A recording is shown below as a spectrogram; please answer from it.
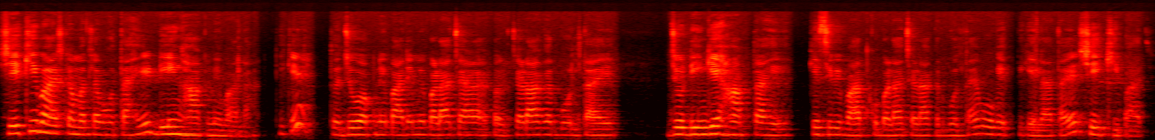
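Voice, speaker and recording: A woman's voice: lowish voice, fairly even intonation, moderate pace, warm tone. A woman teacher reading and explaining a story to young pupils, often asking them questions. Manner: explanatory, asks the children questions. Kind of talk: children's lesson, story retelling. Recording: echoey room.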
